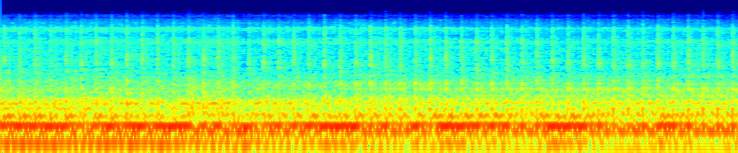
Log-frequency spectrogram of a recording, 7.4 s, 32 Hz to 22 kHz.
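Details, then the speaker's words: 2012 GMC Sierra 6.2L V8, heavily abused, not being driven: loud, uneven heavy knock about once per second over a rough lumpy idle; valve springs checked fine except the rear cylinder; cause still unknown. "so as you can hear this thing sounds pretty [ __ ] terrible so we haven't been driving it still unsure what's broken"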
